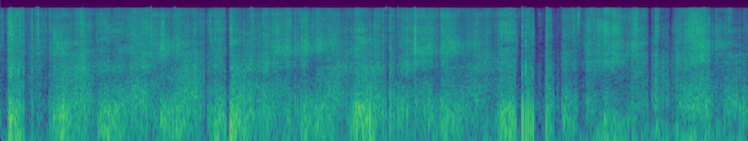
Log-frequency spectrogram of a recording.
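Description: A small white corn starch foam packing peanut, made of solid lightweight foam, is squeezed, crushed between fingers and torn right beside the microphone. Dense, crunchy crinkling and squeaky tearing run continuously, with sharp bright crackles over a softer low rustle. The foam breaks down in a steady stream of short, dry snaps with almost no ring.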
